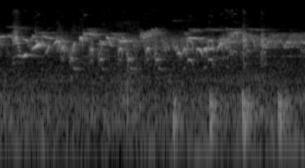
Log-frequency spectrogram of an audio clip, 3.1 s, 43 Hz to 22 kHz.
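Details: Icterine warbler in full song in a tree line near Midsland, Terschelling, Netherlands, on 20 May 2014; dense high chattering phrases and thin whistles run continuously, with faint low knocks underneath.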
